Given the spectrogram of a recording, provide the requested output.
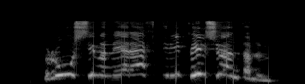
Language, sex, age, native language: Icelandic, male, 40-49, Icelandic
